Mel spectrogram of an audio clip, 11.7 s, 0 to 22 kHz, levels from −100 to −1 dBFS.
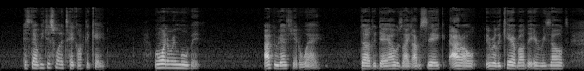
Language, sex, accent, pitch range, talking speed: English, female, American, 160-185 Hz, 185 wpm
